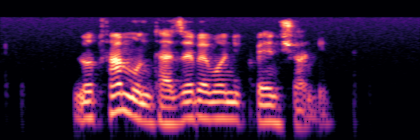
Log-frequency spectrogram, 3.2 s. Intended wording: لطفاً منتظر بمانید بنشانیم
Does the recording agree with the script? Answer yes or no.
yes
